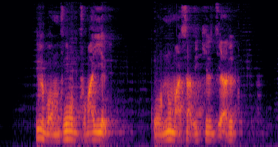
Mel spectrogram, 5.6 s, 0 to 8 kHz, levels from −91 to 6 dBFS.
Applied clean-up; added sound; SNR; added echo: neural separator model SepFormer DNS4.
